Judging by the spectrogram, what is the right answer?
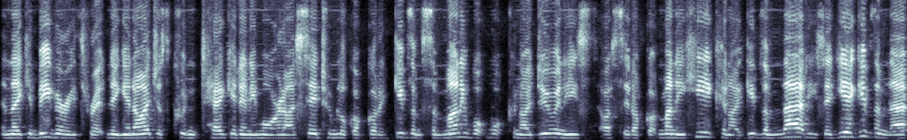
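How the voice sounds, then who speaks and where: Recorded dry and close with no echo, a woman with an Australian accent speaks at a very fast pace in a monotone, flat intonation, with hardly any pauses. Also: medium pitch for a woman. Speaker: motivational speaker. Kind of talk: interview.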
